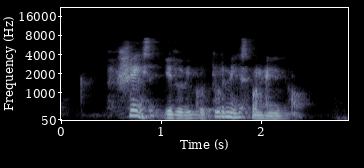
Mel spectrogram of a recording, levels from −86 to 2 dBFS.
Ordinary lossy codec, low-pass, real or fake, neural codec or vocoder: MP3, 48 kbps; 7.2 kHz; fake; codec, 16 kHz, 2 kbps, FreqCodec, larger model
